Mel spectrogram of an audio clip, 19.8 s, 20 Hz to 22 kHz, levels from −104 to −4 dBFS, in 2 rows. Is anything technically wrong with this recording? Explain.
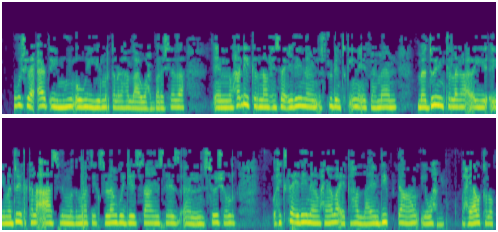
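Yes, there are two faults. Throughout, the speech has no content above 8 kHz and a watery, swirling texture, with metallic chirps on sibilants and smeared consonant onsets. This is likely heavy MP3 compression at a very low bitrate, around 18 kbps. The encoder cuts the treble at a fixed point and switches weak frequency lines on and off between frames.

From 11.46 to 11.66 s, just before "languages sciences and social", there is an irregular burst of crackle and scratching. This is loose connector crackle. A worn or dirty contact rapidly makes and breaks, chopping the signal.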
